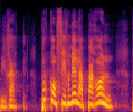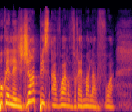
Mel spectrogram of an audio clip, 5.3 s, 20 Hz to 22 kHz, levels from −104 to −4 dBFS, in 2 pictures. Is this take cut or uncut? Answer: uncut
